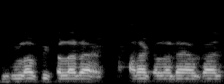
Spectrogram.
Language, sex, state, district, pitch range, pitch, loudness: Bengali, male, West Bengal, Jhargram, 135-140 Hz, 140 Hz, -22 LUFS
